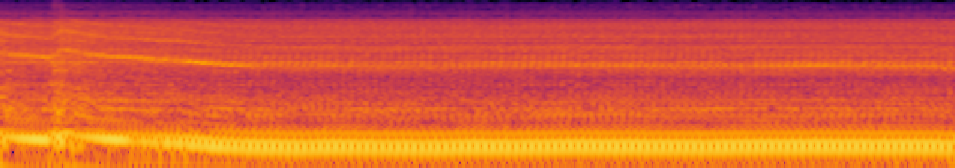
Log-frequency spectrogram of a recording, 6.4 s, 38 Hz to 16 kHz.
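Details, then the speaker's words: Honda CB 500 (499cc) twin, first start after six months' winter storage at about 10°C on full choke: steady even idle with fast regular pulse, high choke note easing down; runs pretty well, normal cold idle. "it runs pretty well"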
